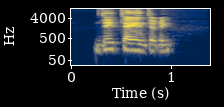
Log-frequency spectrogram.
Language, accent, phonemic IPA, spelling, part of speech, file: French, Canada, /de.tɛ̃.dʁe/, déteindrez, verb, LL-Q150 (fra)-déteindrez.wav
- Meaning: second-person plural simple future of déteindre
